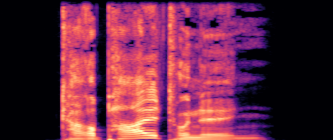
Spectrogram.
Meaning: dative plural of Karpaltunnel
- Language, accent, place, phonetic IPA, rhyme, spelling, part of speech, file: German, Germany, Berlin, [kaʁˈpaːltʊnl̩n], -aːltʊnl̩n, Karpaltunneln, noun, De-Karpaltunneln.ogg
